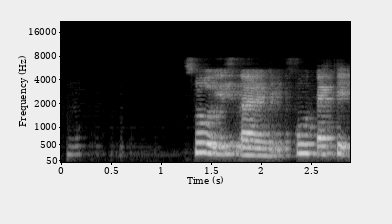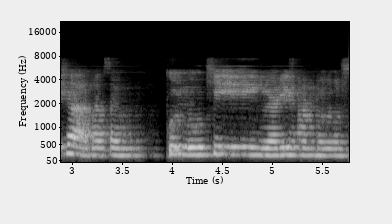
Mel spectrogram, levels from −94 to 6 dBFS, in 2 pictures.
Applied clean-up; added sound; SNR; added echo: neural mask model DeepFilterNet 3.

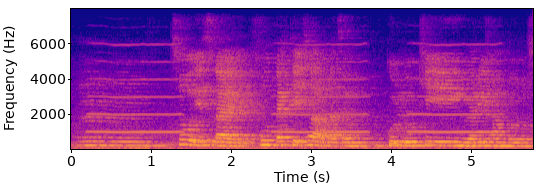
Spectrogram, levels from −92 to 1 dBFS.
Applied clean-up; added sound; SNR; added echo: none; Wind instrument, woodwind instrument; 15 dB; reverberation time 1.1 s.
